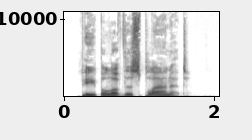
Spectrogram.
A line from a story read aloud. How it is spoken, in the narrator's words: boomed the tallest blue creature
